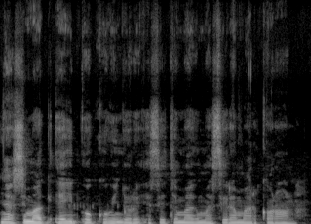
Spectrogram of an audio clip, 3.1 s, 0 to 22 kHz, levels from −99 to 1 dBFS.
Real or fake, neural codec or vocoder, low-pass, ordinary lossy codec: real; none; none; none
